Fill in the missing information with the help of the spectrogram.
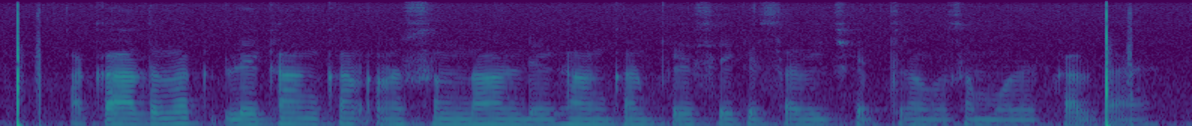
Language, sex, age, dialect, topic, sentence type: Hindi, male, 18-24, Awadhi Bundeli, banking, statement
